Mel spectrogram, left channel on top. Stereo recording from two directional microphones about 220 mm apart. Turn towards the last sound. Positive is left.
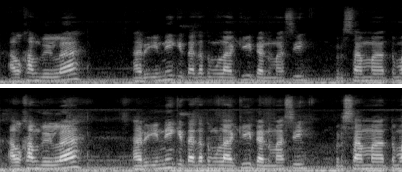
turn(degrees=-15)  # may be behind; listen again after turning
